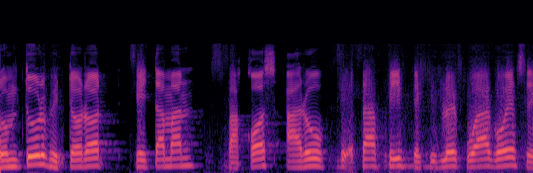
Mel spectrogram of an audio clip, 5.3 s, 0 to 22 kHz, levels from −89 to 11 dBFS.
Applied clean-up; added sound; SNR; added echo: neural separator model SepFormer DNS4.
